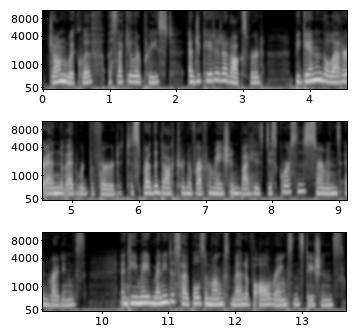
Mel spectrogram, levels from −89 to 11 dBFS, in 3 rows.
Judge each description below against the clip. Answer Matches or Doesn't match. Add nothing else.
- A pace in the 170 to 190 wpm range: Matches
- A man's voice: Doesn't match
